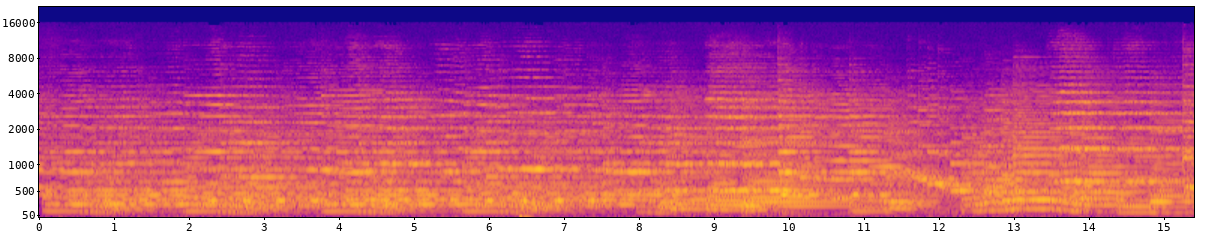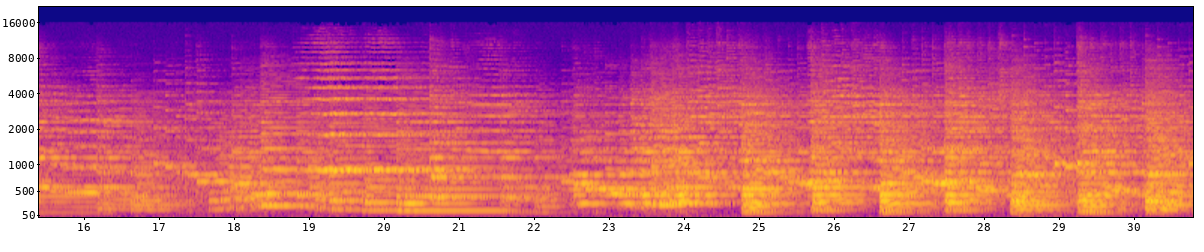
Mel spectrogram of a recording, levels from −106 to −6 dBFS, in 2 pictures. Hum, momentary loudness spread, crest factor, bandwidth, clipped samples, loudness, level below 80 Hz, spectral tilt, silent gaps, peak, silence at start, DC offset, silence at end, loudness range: none; 10 LU; 20 dB; 14.5 kHz; under 0.1%; -23 LUFS; -60 dBFS; -5.5 dB/octave; none; -2 dBFS; 0 s; under 0.1%; 0 s; 7 LU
